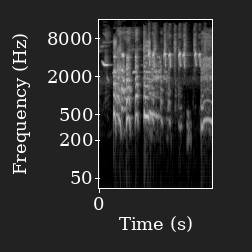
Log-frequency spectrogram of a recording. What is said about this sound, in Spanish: siento que aquí suenan pajaritos así. Ahí se escuchan.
